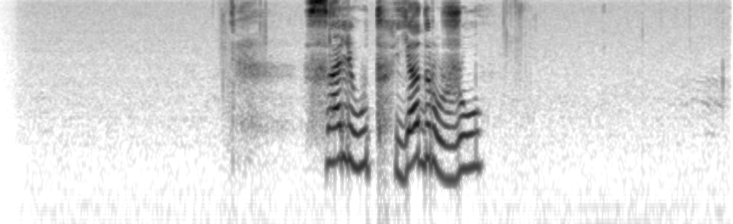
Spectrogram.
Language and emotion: Russian, neutral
